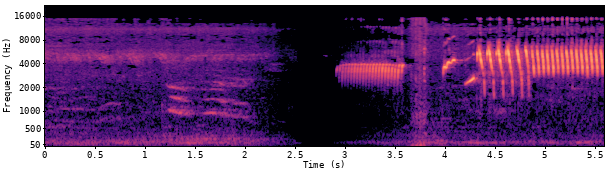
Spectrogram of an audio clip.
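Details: Canary long roll tutor song: faint warbling over background noise, a brief pause, then a buzzy steady note, a click, and a loud rapid rolling trill of evenly repeated notes.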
